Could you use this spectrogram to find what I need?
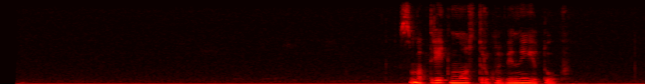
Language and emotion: Russian, neutral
